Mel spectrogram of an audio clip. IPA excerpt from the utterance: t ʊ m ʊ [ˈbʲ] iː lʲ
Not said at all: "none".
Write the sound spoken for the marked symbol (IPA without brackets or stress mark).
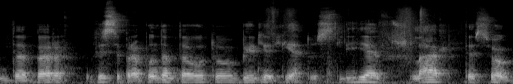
bʲ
